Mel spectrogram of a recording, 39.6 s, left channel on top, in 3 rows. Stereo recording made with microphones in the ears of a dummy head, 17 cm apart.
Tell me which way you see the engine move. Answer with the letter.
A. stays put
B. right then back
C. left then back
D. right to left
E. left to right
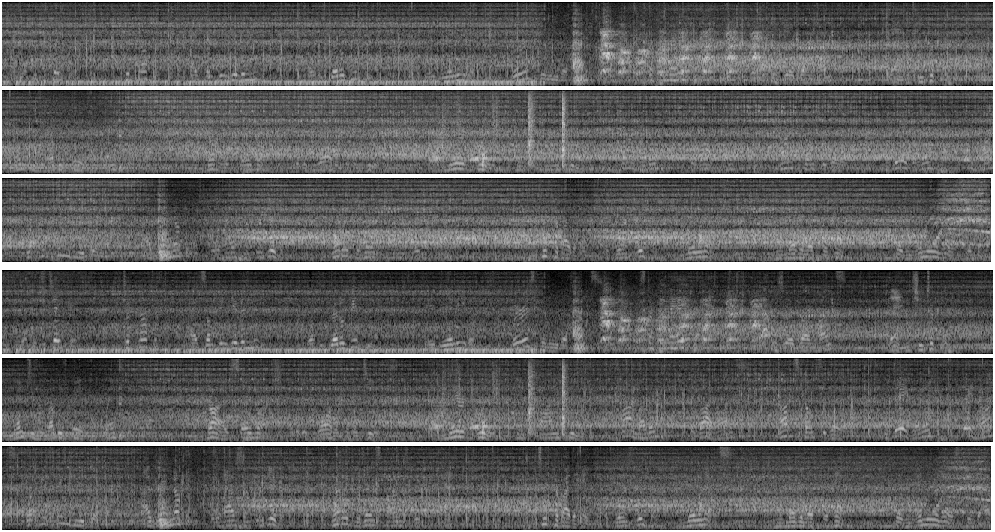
A.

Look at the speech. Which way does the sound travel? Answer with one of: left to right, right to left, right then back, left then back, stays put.
stays put.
